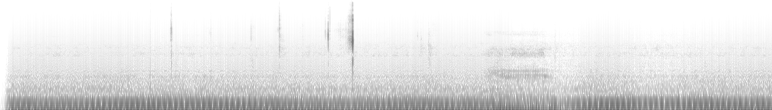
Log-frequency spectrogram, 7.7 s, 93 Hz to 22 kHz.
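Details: 1995 Acura Integra LS, B18B1 5-speed, AEM carbed intake: short whirring buzz every few seconds from under passenger-side hood over steady ~750 rpm idle; occurs at key-on, cold or warm, and after long drives; ABS light comes on while driving; source unknown.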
